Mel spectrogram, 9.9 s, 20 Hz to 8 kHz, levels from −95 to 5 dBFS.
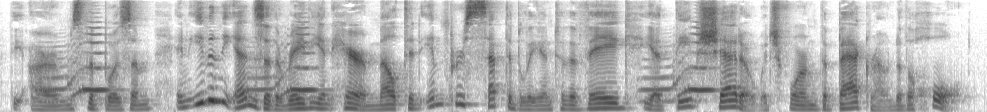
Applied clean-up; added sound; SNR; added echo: none; Brass instrument; 7 dB; none.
